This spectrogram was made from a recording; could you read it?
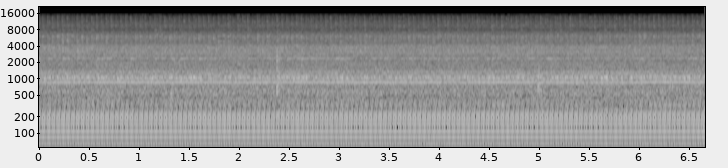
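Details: John Deere X300 mower after a new deck belt and greased spindles. Deep, steady single-cylinder drone at constant speed, no surging, knocking or squealing: normal running.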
